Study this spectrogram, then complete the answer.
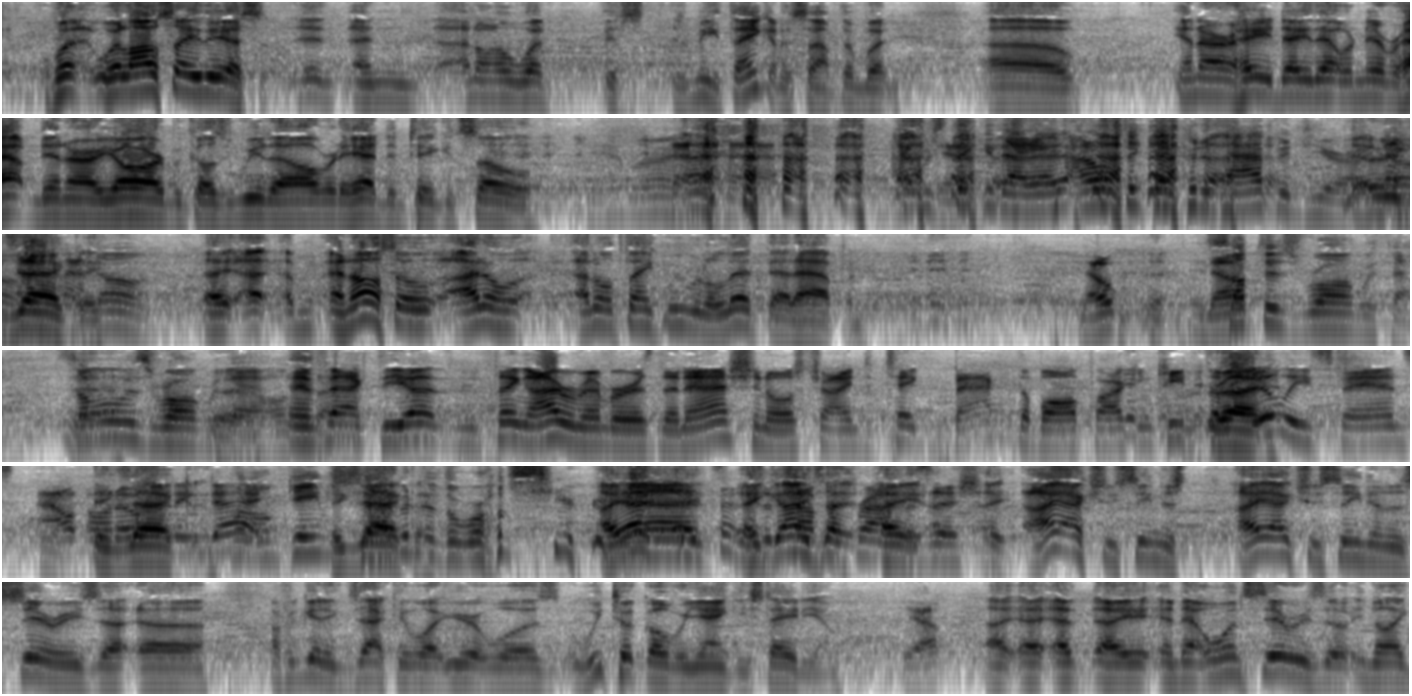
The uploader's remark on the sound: live on … Sports from the Philadelphia Sports Hall of Fame Induction Dinner on November 3rd at the Hilton Hotel in Bala Cynwyd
